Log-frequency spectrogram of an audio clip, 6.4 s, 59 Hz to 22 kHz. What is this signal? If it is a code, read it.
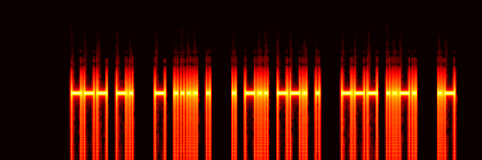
Morse code, heard as a keyed tone, about 28 wpm, 700 Hz. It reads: ON THE EDGE OF A
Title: Sets of 5 Words Encore2 28wpm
